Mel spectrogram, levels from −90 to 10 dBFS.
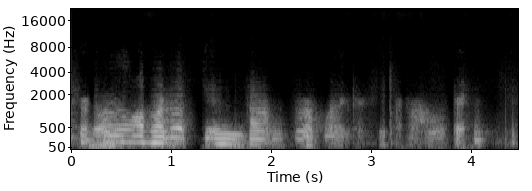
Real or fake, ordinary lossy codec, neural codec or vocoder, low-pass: fake; none; codec, 44.1 kHz, 0.9 kbps, DAC; 19.8 kHz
